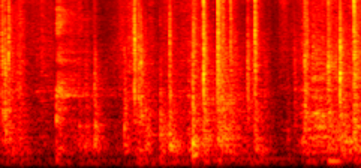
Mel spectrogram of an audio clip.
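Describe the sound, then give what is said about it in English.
A kitchen drawer holding many sheet pans slides open and a sheet pan is pulled out, with a run of clattering metal clanks and scraping rattles, fairly loud and irregular, without any talking. “Okay, so I'm going to get my sheet pan. I have a lot of sheet pans in this drawer.”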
